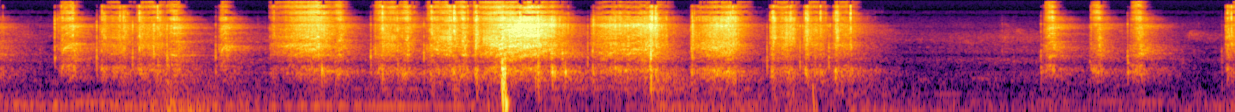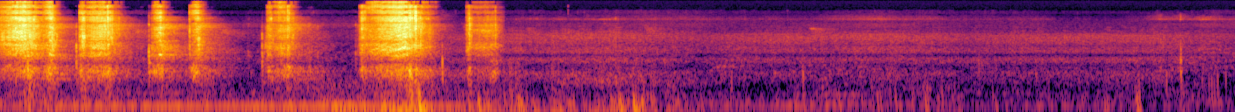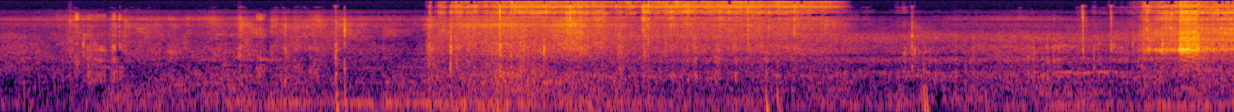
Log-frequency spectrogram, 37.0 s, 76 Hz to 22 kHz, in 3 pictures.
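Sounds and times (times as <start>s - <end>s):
plastic toy parts clicking and rattling: 0.0s - 8.7s, 35.6s - 37.0s.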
